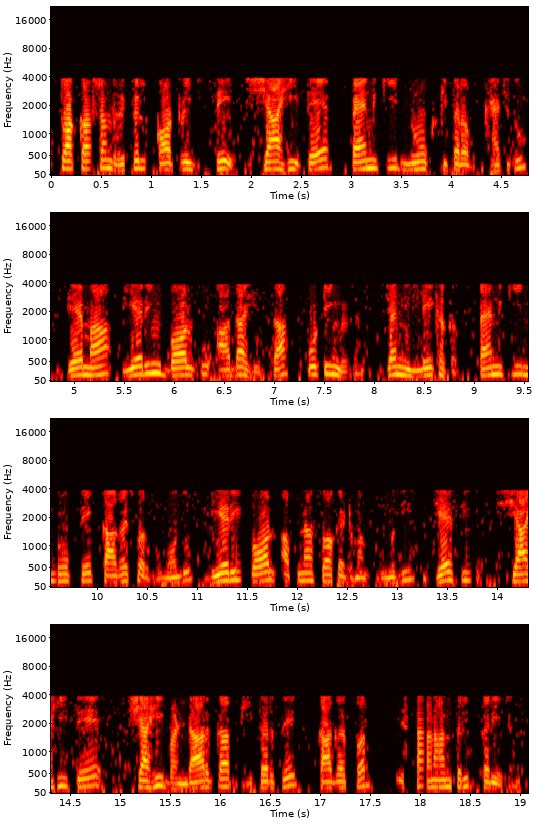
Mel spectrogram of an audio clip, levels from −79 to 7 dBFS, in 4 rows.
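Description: Overdone noise removal runs through the whole clip. The suppressor cuts bands it mistakes for noise, taking quiet parts of the speech with them. The background drops to near-silence with twinkling specks. A spectrogram shows a black background dotted with isolated bright flecks.

Packet loss with pitch repetition comes next, at 0.36, 7.7 and 9.56 s, where 60 ms losses become a brief held, buzzy tone. The later losses last longer: 160 ms at 11.4 s and 100 ms at 13.7 s. These fade into silence before the speech cross-fades back. Near 17.97 s, losses are scattered over 240 ms, with the longest run 80 ms. A waveform shows identical repeating cycles decaying to flat. The telephone band limit at 4 kHz is audible throughout.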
